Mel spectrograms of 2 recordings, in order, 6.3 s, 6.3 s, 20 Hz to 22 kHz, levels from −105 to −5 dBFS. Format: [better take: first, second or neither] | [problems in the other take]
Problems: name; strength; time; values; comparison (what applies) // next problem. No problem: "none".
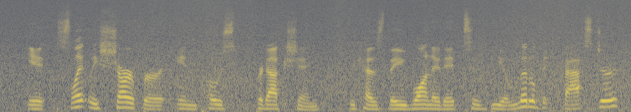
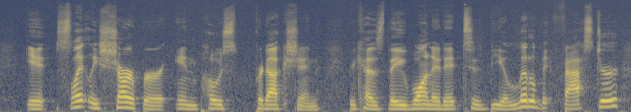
second | hiss; loud; throughout; 7 dB below the speech; faint in the second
